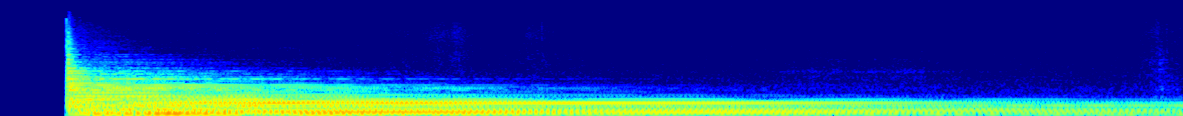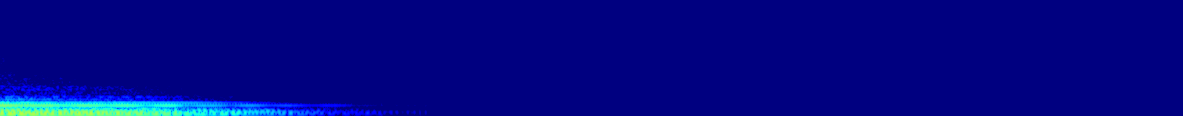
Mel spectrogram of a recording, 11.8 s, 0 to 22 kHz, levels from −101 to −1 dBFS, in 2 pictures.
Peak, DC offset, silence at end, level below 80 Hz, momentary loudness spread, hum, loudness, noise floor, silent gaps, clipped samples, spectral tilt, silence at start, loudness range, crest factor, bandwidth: -20 dBFS; under 0.1%; 5.05 s; -46 dBFS; 18 LU; none; -36 LUFS; under -90 dBFS; none; under 0.1%; -9 dB/octave; 0.3 s; 21 LU; 18 dB; 8.2 kHz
